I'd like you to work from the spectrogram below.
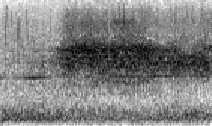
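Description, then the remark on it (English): A loud, steady aircraft engine roar builds up and fills the whole recording, a broad rushing drone with a faint tonal hum in it and no voices. The aircraft's motor is being cut in to lift the nose and gain height. “Then we'll cut in the motor. I'll lift our nose and gain height.”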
